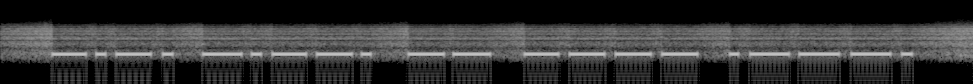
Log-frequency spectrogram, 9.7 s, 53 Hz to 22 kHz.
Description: Morse code (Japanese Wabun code), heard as a keyed tone, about 12 wpm, 460 Hz. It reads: ニルヨコセ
